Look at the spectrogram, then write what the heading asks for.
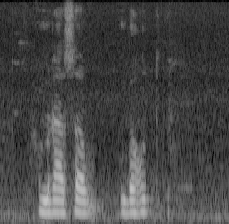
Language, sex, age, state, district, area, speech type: Maithili, male, 45-60, Bihar, Araria, rural, spontaneous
